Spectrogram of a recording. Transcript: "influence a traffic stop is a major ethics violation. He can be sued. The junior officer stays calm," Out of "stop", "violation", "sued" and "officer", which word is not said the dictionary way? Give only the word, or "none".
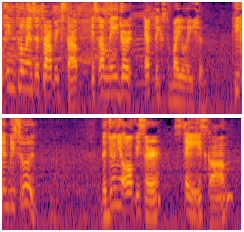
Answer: stop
